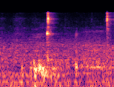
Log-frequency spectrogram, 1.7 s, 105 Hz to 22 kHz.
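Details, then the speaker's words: Yamaha Virago 125, crank turned by hand in the running direction after setting the cam chain timing: two sharp light clicks as the cam chain tensioner ratchets out to take up slack, which is normal. "En même temps, on entend le tondeur faire son travail, hein. Il finit de tendre la chaîne, hein."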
